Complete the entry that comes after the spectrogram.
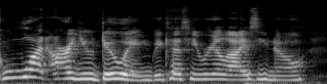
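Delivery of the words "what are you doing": loud, drawn-out screaming yell. Retelling a character's outburst at another character: imitating someone screaming. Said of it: "is literally screaming at him, like".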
